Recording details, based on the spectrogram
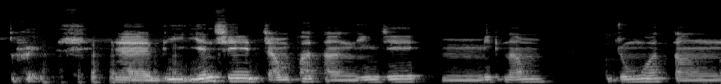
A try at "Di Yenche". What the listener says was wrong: Di Yenche. Là tu fais une pause. Di Yenche, parce que ça veut dire jusqu'à là. Di Yenche. Ça, c'est deux mots pour dire jusqu'à là, comment dire, à partir de là ou jusque-là.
